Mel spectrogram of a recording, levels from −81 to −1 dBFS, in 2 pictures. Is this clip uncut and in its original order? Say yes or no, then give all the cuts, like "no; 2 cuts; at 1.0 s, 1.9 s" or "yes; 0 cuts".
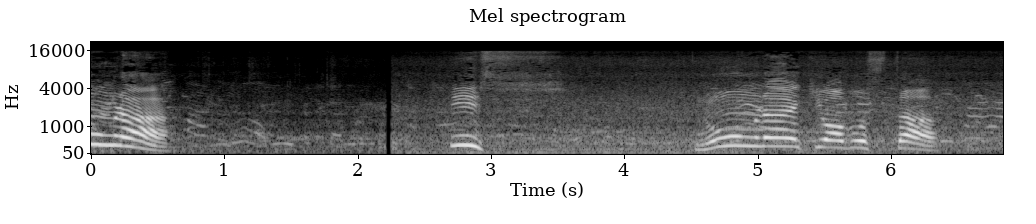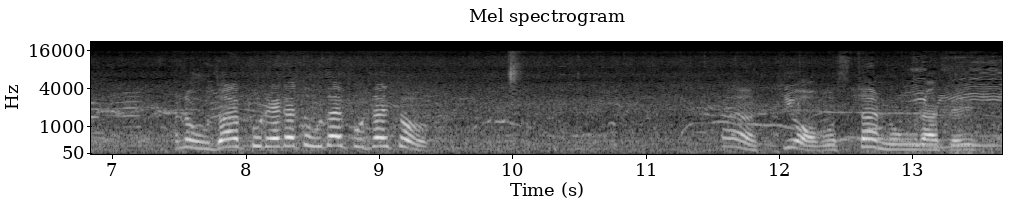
no; 1 cut; at 2.2 s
